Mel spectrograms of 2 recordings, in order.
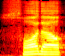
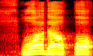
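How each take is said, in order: First: The vowel is unrounded, lips kept flat. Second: The vowel is rounded, with rounded lips. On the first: The speaker calls it right. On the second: The speaker calls it wrong.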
